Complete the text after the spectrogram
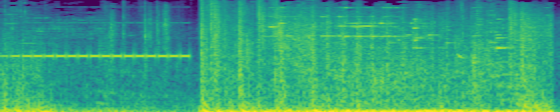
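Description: A small explosion bangs and debris scatters.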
